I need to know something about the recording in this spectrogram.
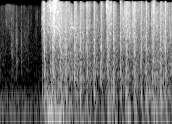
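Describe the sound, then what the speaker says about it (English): Rapid automatic gunfire in a James Bond video game bursts in after half a second of quieter background, a dense loud stream of close shots. "I just wanted to shoot Jason."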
